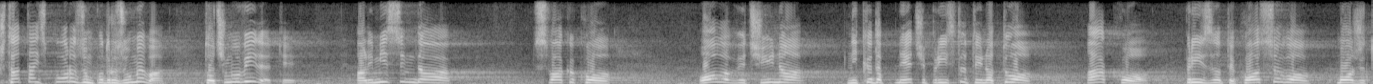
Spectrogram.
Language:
Serbian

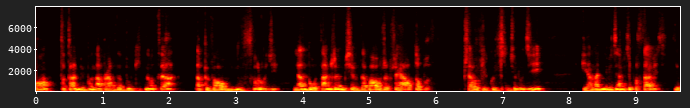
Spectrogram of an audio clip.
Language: Polish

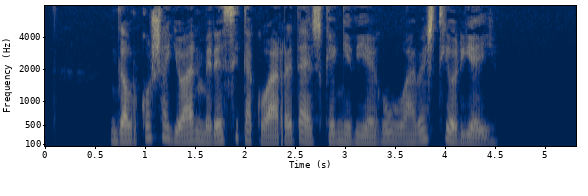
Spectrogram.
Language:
Basque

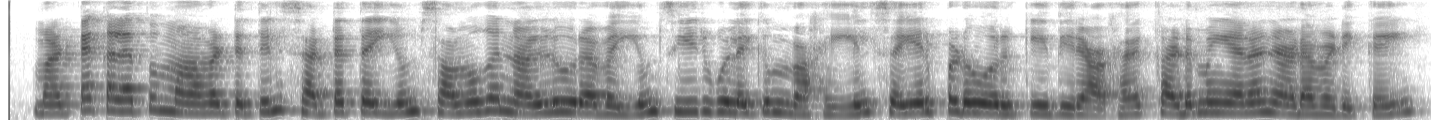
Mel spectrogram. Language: Tamil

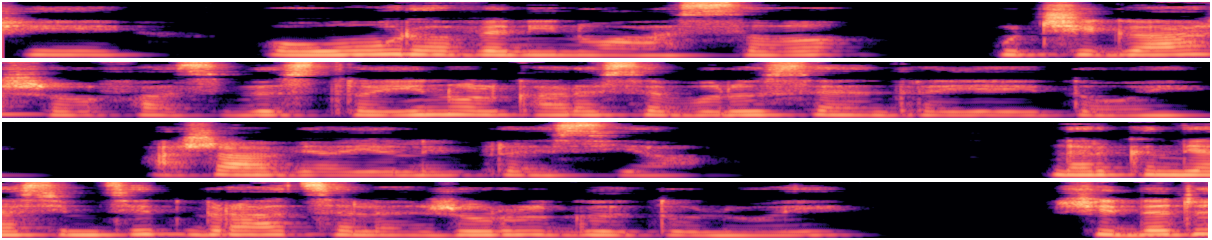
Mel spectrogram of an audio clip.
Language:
Romanian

